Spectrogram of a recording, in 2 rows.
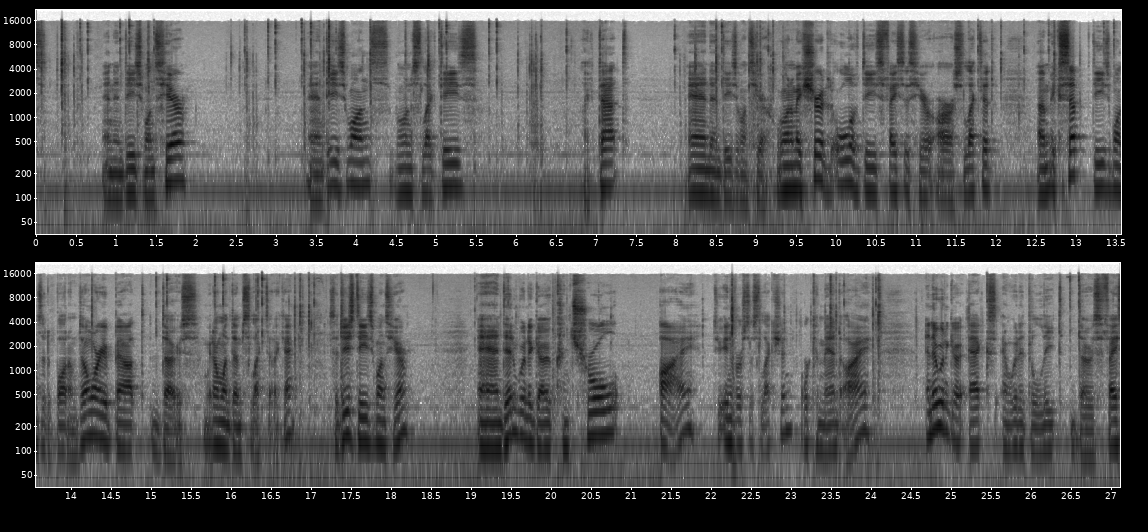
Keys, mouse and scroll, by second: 0.4 shift+click, 0.9 shift+click, 1.3-2.7 middle drag, 2.7 shift+click, 3.6-4.9 middle drag, 4.9 alt+shift+click, 6.5-8.4 middle drag, 8.4 alt+shift+click, 8.9 scroll down 1, 9.0-11.6 middle drag, 11.6-12.2 scroll up 1, 12.2-13.2 middle drag, 13.2-15.1 shift+drag, 15.6-16.7 shift+drag, 16.7 scroll down 1, 16.9-22.7 middle drag, 19.3 scroll up 1, 22.1 ctrl+i, 23.7-25.1 middle drag, 25.1 x, 26.8 scroll down 1.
